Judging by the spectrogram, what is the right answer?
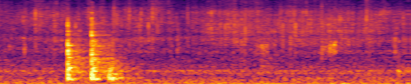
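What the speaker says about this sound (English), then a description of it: "I'm going to add the rosemary to the pan." Rosemary hits a hot pan with the heat just switched off, giving two quick, bright crackles followed by a soft, steady sizzle.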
